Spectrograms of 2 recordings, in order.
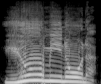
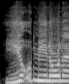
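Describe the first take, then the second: First: The first vowel is lengthened with no stop. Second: A glottal stop follows the first vowel. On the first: The speaker calls it right. "बल्कि यूमिनूना" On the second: The speaker calls it wrong. "युमिनूना नहीं पढ़ेंगे"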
